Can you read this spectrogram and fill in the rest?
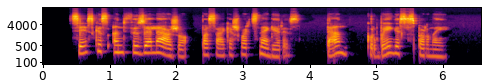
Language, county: Lithuanian, Klaipėda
